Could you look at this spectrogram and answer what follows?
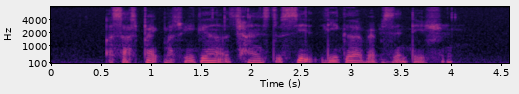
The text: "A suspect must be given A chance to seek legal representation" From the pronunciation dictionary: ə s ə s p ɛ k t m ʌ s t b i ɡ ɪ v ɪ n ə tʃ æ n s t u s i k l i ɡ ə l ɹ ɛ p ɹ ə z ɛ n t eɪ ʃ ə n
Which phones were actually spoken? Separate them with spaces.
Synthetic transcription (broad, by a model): ə s ə s p ɛ k t m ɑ s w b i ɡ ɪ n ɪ ə tʃ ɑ n s t u s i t l i ɡ ə l ɹ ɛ p ɹ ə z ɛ n t eɪ ʃ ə n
